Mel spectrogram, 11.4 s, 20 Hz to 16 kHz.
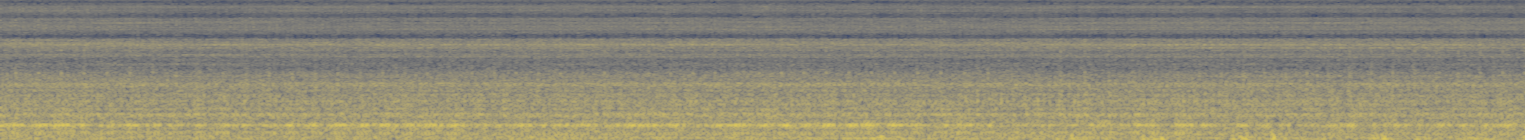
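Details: BMW E46 petrol engine at idle with the check engine light on: rough, shaky beat with light knocking over the hum, consistent with a misfire at idle.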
